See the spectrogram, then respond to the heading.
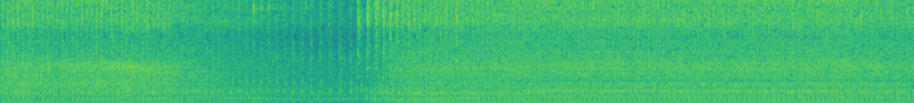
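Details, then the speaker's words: Craftsman self-propelled mower, carb previously cleaned: starts and runs only at low idle, stalls when self-propel engages or when cutting. Drones at low idle, sags nearly to a stall, recovers, never revs up; clogged carburetor main jet. "it'll start it'll run uh but it will run just at a low idle and as soon as you try to engage the wheels or you know cut through anything it stalls out"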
